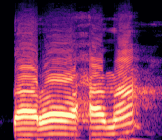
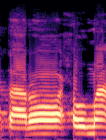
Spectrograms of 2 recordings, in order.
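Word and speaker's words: تراحم: Tidak mungkin dibaca taawina atau tarasila ya atau dibaca tarahuma. Enggak. Semua wazannya tafa'ala gitu ya.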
